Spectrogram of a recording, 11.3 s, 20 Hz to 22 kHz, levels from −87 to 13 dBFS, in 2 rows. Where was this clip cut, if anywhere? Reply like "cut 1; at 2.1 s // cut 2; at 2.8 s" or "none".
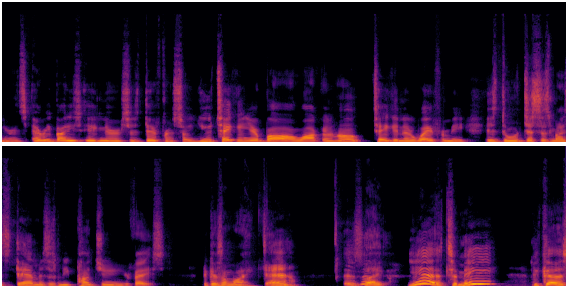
none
